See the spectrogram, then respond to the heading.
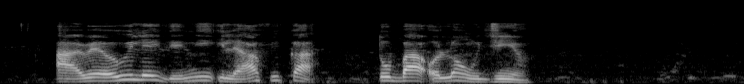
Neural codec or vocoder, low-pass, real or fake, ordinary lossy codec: none; 7.2 kHz; real; AAC, 32 kbps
